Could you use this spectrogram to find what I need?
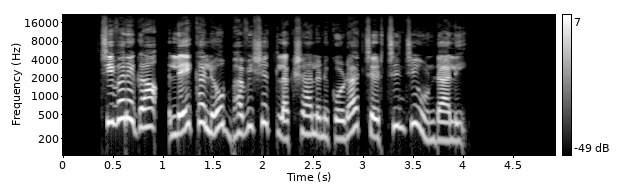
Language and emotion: Telugu, neutral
